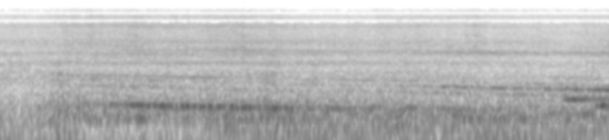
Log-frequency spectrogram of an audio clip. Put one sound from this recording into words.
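Train brakes squeal as the train slows.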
